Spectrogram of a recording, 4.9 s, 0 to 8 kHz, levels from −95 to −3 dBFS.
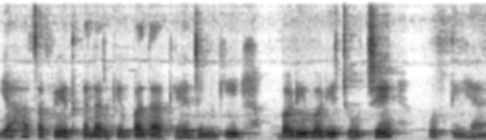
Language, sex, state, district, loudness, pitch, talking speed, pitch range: Hindi, female, Bihar, Purnia, -17 LUFS, 180 Hz, 135 wpm, 170-190 Hz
